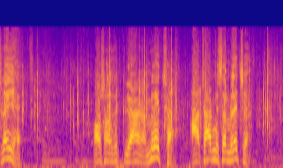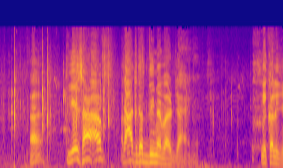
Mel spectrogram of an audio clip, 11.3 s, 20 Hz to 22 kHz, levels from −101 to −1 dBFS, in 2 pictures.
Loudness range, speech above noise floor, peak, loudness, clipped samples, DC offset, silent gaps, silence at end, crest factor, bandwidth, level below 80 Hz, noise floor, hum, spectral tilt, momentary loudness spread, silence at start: 3 LU; 32 dB; -4 dBFS; -18 LUFS; under 0.1%; under 0.1%; none; 0 s; 16 dB; 12 kHz; -48 dBFS; -49 dBFS; none; -3 dB/octave; 13 LU; 0 s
